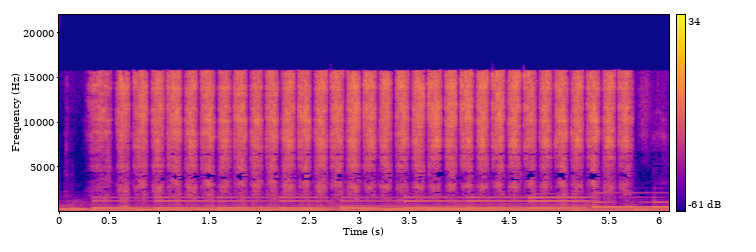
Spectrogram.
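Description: Flat hand file scraping back and forth across the wood and sterling-silver faces of an octagonal pencil barrel, in quick even strokes of about five or six a second that stop shortly before the end.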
